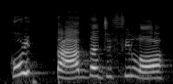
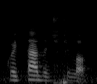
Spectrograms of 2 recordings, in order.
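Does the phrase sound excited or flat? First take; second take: excited; flat. First: It is said as a lively, emotional exclamation. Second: It is said as a flat, plain statement. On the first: It shows surprise or strong feeling. "Olha como a exclamação ela já dá esse tom mais" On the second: It simply states a fact. "se fosse só o ponto, uma afirmativa"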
